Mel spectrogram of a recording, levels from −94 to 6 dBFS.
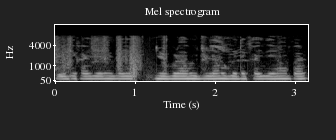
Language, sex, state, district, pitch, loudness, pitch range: Hindi, male, Chhattisgarh, Korba, 165 Hz, -31 LUFS, 165-170 Hz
